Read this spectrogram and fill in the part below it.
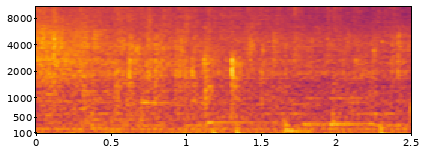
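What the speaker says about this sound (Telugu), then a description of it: "గరం మసాలా అంతా వేగిపోతుంది" Whole garam masala and onions frying in hot oil, a loud continuous sizzle with low thumps and scrapes from stirring, close and unbroken by talk.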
